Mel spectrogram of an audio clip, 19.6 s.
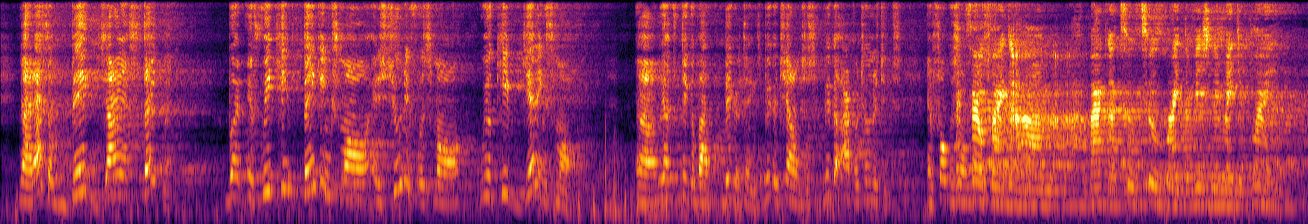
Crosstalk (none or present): present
